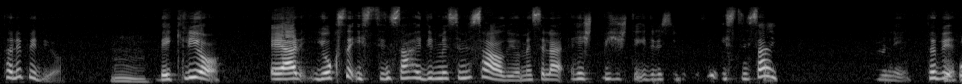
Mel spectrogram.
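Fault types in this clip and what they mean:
Speech suppressed in double talk: The talker's speech drops by roughly 20 to 25 dB at 6.66, 7.68 and 8.72 s, likely an echo canceller turning down overlapping talk.
Other side's voice leaking through: A faint second voice, about 25 dB below the speech, slips through briefly at 7.62 s, likely loudspeaker echo the canceller missed.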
